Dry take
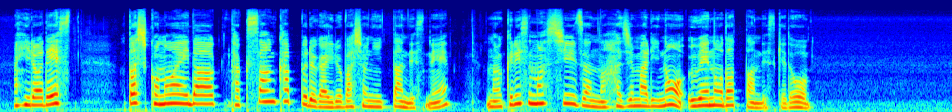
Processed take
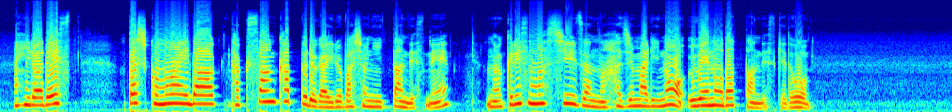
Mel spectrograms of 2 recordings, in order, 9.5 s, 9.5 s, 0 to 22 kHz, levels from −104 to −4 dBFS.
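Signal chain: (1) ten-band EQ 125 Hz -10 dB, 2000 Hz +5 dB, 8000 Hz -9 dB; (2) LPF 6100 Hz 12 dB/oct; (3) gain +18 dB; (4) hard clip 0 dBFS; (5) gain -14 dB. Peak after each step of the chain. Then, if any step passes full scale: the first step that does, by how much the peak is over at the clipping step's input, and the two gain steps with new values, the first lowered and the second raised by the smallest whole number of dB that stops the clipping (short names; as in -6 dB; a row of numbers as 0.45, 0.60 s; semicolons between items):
-8.5, -8.5, +9.5, 0.0, -14.0 dBFS; step 3, 9.5 dB; step 3 +8 dB, step 5 -4 dB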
